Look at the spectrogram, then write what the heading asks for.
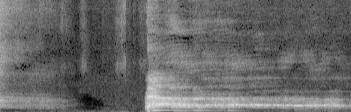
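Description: Deep breathing during a guided mindfulness exercise: a soft breath fades away, then after a pause a loud, forceful exhale begins abruptly and carries on as a long, steady breathy rush.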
